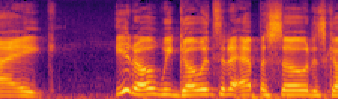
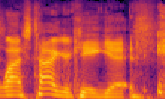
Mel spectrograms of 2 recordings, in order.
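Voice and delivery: ordinary delivery

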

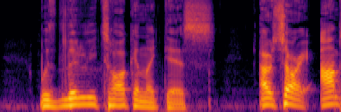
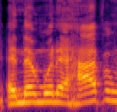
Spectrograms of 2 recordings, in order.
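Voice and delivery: usual speaking voice

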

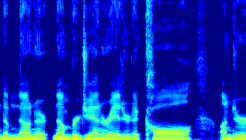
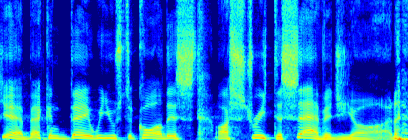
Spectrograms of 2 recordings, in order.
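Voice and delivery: mock goomba monologue; 8 semitones higher than usual. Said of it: "you went on a whole thing about".

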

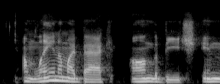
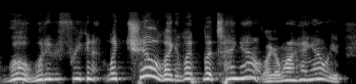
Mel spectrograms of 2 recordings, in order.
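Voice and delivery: friend urging; 12 semitones higher than usual. Retold or imitated. Friend Mateo voiced urging to stay.

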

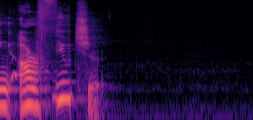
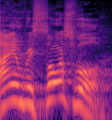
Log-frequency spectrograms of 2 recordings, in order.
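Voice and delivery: leading affirmation, raised; 4 semitones higher than usual. Real, not acted. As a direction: call it out for the room to echo. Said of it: "you can affirm with me".

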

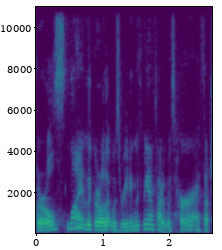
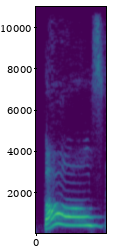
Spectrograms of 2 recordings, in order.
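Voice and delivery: high, loud drawn-out exclamation; comic cry of dread; mock dismay; 6 dB louder than usual. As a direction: blurt it out high and stretch it long. Dismayed reaction to being asked first.

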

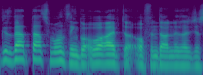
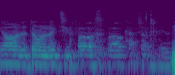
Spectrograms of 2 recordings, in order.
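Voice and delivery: inner thought; 15 dB quieter, faster than usual. Retold or imitated. Inner thought about drinking pace.

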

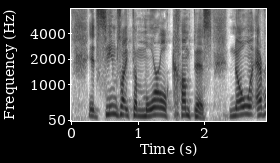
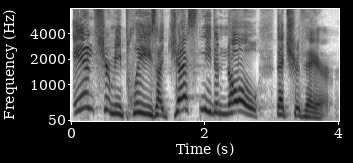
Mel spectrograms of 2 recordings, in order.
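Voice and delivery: high, pleading appeal; crying out; 5 semitones higher than usual. Acted. Prophet begging the Lord for an answer, crying out high. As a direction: plead high, then come down toward the end. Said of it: "he's crying out".

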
